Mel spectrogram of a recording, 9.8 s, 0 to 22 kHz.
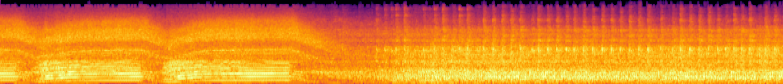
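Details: Husqvarna 128LD string trimmer that bogs and won't throttle up, during carburetor mixture adjustment; revs twice swoop up and sag, then settle into steady high buzz; bogging on throttle.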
